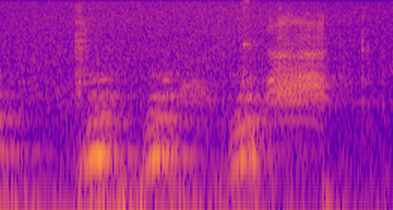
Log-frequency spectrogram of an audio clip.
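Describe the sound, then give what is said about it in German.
A gull cries out three or four times in quick succession, harsh, nasal calls rising and falling over about two seconds, clear above a low background murmur. “Nur ab und zu hört man den Schrei einer Möwe oder die helle Stimme einer Wachtel, die in der Steppe widerhallt.”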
